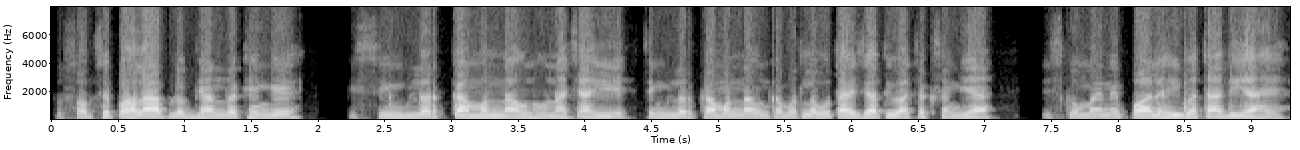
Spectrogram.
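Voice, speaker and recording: A man teaching a grammar lesson, explaining rules slowly and repeating each step, calling his viewers dear friends. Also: fairly high pitch, fairly even intonation, no room sound. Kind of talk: classroom-style grammar lesson.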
